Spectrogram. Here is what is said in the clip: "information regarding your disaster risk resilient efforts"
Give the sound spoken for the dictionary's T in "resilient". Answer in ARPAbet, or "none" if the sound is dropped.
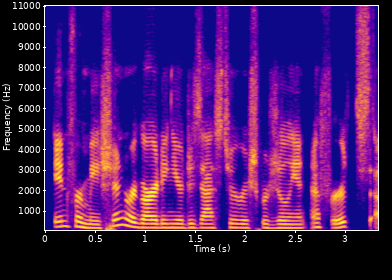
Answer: T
